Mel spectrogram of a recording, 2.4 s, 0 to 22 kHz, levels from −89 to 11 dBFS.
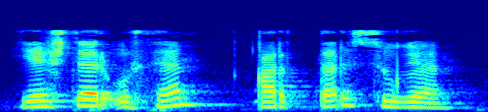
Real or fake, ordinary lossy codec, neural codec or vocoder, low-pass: real; MP3, 48 kbps; none; 7.2 kHz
